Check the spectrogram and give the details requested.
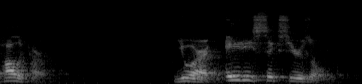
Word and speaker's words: Polycarp: name was polycarp a bunch of people say polycarp because it has a y but it's pronounced polycarp but it was 86 when he died he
